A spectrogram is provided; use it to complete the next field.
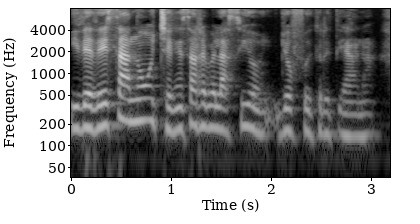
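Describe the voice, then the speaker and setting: Over a quiet background, a woman talks at a fairly low pitch with ordinary pitch variation. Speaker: evangelical convert giving testimony; guest. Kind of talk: testimony. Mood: earnest, emotional. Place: studio. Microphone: studio mic.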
